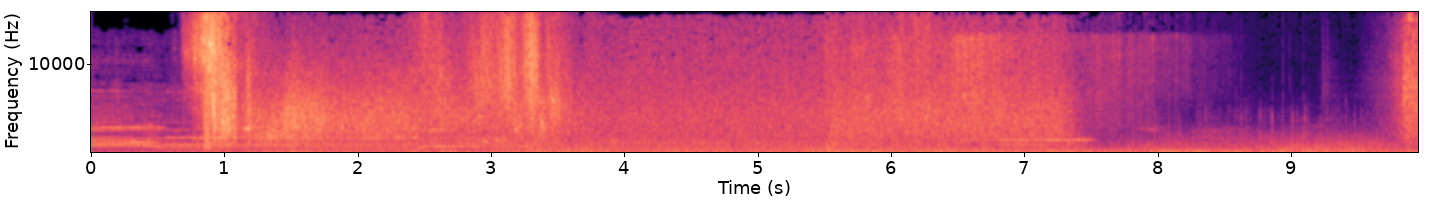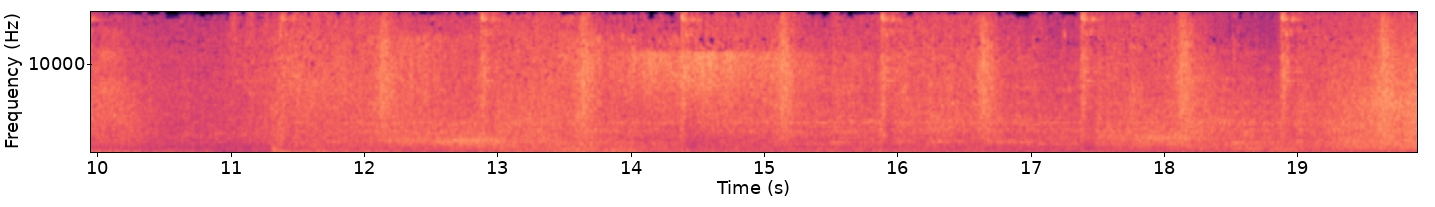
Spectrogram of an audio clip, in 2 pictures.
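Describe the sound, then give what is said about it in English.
A powerful, continuous roar of rocket engines at launch, loud, with deep rumbling and crackling bursts that swell and shift throughout, briefly dipping before surging again. “Engine start. Light the candle!”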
